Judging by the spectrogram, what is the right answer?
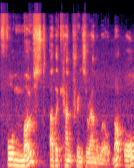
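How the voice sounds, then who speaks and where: Somewhat breathy and dark, mellow in tone, a man speaks at a moderate pace and medium pitch with lively intonation. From New Zealand. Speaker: international business professional. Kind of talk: interview conversation. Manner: hesitant, with fillers and repeats.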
